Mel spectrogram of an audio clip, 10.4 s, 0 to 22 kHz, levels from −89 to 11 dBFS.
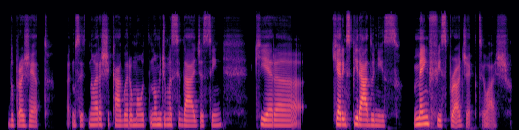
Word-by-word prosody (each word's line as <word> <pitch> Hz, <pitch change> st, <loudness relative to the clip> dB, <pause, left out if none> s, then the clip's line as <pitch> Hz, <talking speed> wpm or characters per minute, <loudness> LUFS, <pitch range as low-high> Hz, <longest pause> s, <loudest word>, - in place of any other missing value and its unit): do 160 Hz, -, -7 dB
projeto. 155 Hz, -1 st, -2 dB, 0.4 s
Eh, -, -, -13 dB
não -, -, -10 dB
sei 80 Hz, -, -4 dB
se -, -, -25 dB
não 170 Hz, -1 st, -4 dB
era 170 Hz, +1 st, +1 dB
Chicago, 165 Hz, -2 st, -2 dB
era 160 Hz, 0 st, -2 dB
uma 160 Hz, 0 st, -3 dB
outr 160 Hz, 0 st, -6 dB
nome 170 Hz, +1 st, -1 dB
de 170 Hz, -, -4 dB
uma 170 Hz, 0 st, -2 dB
cidade, 155 Hz, -3 st, -1 dB
assim, 155 Hz, +2 st, -7 dB, 0.7 s
que 175 Hz, -4 st, 0 dB
era 160 Hz, -, 0 dB, 0.6 s
que -, -, +2 dB
era 175 Hz, -, +8 dB
inspirado 170 Hz, -2 st, +5 dB
nisso. 150 Hz, -1 st, -7 dB, 0.3 s
Memphis 185 Hz, -4 st, +4 dB
Project, 150 Hz, -1 st, -3 dB
eu -, -, -8 dB
acho. -, -, -8 dB
160 Hz, 155 wpm, -24 LUFS, 155-170 Hz, 0.7 s, era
